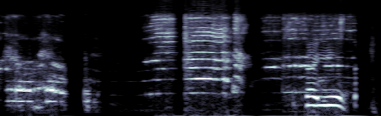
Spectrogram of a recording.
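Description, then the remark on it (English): A child screams in three long, shrill, wailing bursts separated by brief pauses, loud and piercing, with the pitch sliding downward at the end of the last cry. “You blowing your nose, the kid screaming.”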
